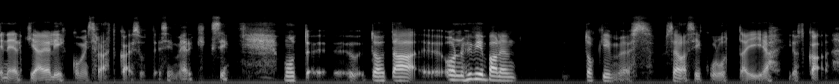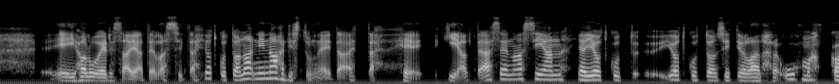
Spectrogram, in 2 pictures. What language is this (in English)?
Finnish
